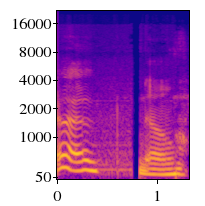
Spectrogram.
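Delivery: put-on mopey sad voice. Imitating the other speaker's earlier answer: imitating a sad tone. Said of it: "sad tone to your voice where you're like".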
